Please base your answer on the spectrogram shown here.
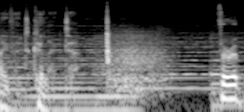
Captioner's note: gavel pounds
